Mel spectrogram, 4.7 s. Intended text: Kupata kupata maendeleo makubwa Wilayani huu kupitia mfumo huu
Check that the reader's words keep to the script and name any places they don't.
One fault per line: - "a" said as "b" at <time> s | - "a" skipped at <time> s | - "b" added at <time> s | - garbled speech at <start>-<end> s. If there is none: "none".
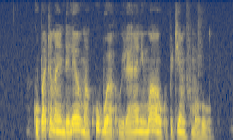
- "kupata" skipped at 1.1 s
- "huu" said as "mwao" at 2.9 s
